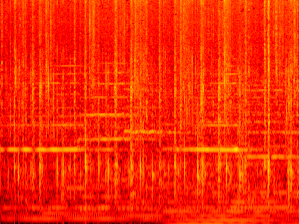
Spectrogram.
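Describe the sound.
A horse-drawn carriage sets off from an inn, with hooves clip-clopping in a steady rhythm and a low rumble that swells noticeably about halfway through and keeps going.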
